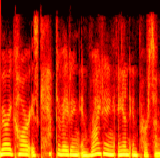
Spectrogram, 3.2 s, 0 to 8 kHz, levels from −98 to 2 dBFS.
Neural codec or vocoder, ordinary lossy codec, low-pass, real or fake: none; AAC, 32 kbps; 7.2 kHz; real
